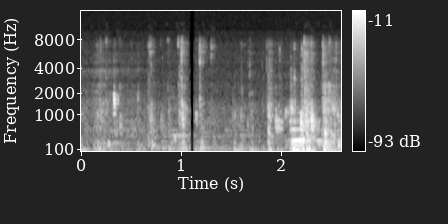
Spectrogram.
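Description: Soft keystrokes on a computer keyboard tap out a quick uneven run, then a denser cluster near the end, faint and close, with no talking.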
